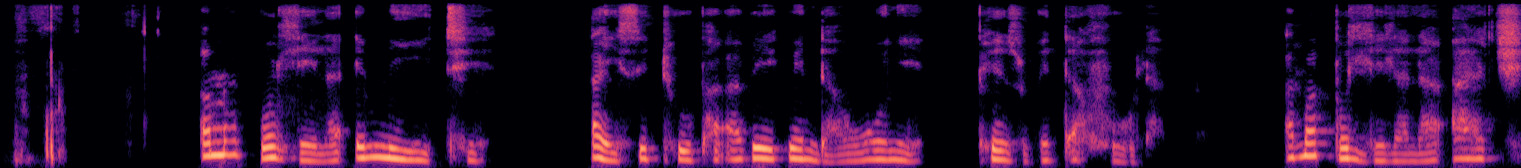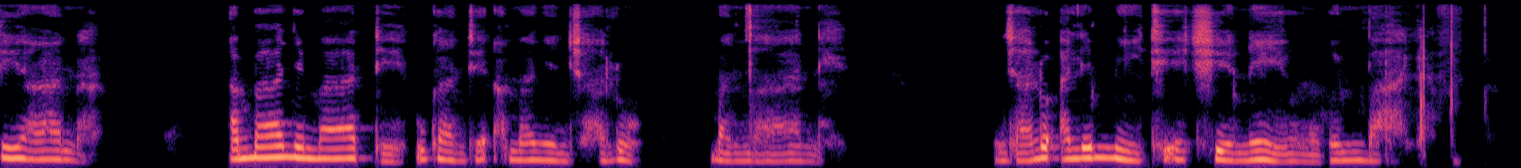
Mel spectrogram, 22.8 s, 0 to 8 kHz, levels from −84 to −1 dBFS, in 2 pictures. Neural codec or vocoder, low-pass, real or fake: codec, 16 kHz, 16 kbps, FreqCodec, smaller model; 7.2 kHz; fake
